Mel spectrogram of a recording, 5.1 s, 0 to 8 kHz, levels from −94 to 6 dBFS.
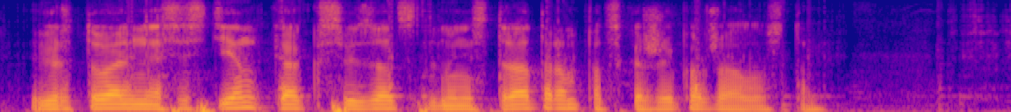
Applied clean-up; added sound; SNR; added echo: neural separator model SepFormer DNS4.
